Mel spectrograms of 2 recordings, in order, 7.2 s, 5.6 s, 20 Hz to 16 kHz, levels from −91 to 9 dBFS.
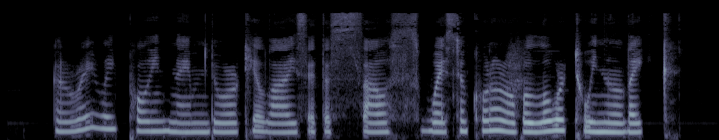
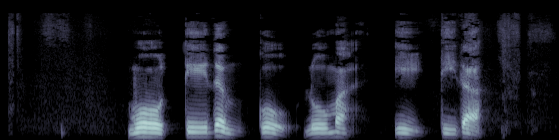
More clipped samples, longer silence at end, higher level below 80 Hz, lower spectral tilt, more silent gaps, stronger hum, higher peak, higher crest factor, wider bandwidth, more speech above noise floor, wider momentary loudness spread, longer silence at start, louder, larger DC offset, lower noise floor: neither; second, 0.5 s vs 0.8 s; first, -70 dBFS vs -80 dBFS; about the same, -4.5 dB/octave vs -5.5 dB/octave; neither; neither; second, -12 dBFS vs -4 dBFS; about the same, 22 dB vs 20 dB; about the same, 11.5 kHz vs 10.5 kHz; second, 31 dB vs 49 dB; second, 11 LU vs 15 LU; second, 0.55 s vs 1.3 s; second, -33 LUFS vs -23 LUFS; neither; second, -64 dBFS vs -70 dBFS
